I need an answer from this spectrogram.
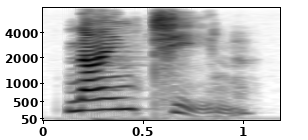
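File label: "nineteen", English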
